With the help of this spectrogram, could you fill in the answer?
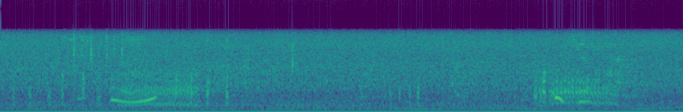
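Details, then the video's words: Dustbathing hens purring contentedly, giving two soft, low, drawn-out notes that dip and then rise, one early and one near the end, over a quiet rustling background. "Purring dustbathing chickens"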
